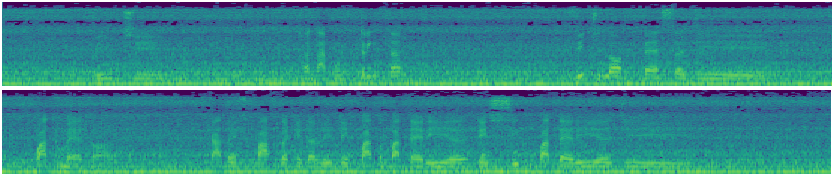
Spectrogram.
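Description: A man talks nearby in a casual tone.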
